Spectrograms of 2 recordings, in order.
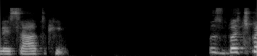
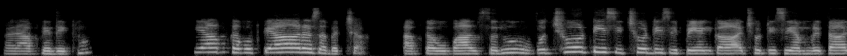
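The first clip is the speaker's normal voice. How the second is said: put-on calm guide drawing the listener back to childhood; guided meditation. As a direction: lead them gently into the memory. Guides inner-child visualization.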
